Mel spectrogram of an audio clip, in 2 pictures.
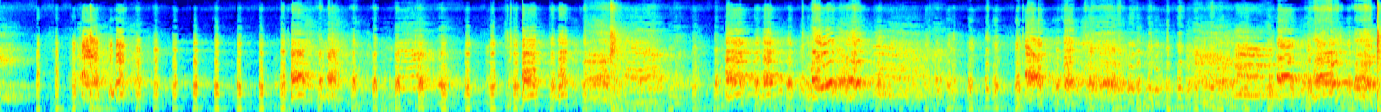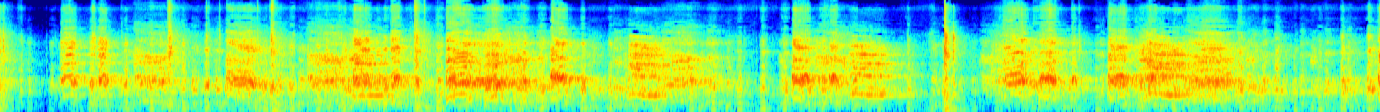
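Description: Laying hens clucking steadily, in runs of repeated calls a few seconds long. Two sharp clicks come through, one about halfway through and one some nine seconds later.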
